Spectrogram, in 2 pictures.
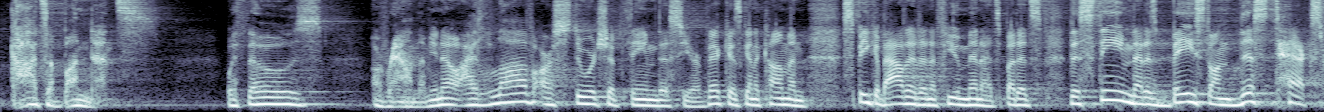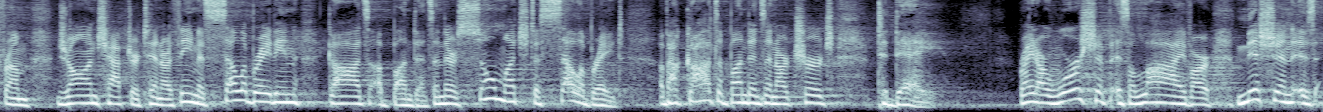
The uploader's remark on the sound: Preached October 23, 2022 in the Traditional and MorningSong Worship Services.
